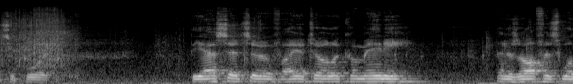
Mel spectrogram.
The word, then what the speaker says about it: Khomeini: The assets of Ayatollah Khomeini and his office will not be spared from the sanctions.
